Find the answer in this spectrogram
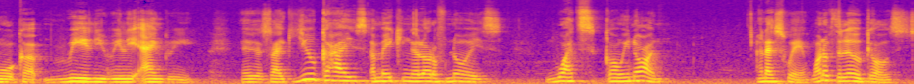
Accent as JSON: {"language": "English", "country": "Zimbabwe", "moved": "as an adult", "lives_now": "United Kingdom", "said": "I'm from Zimbabwe. I've been living here for 3 years."}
